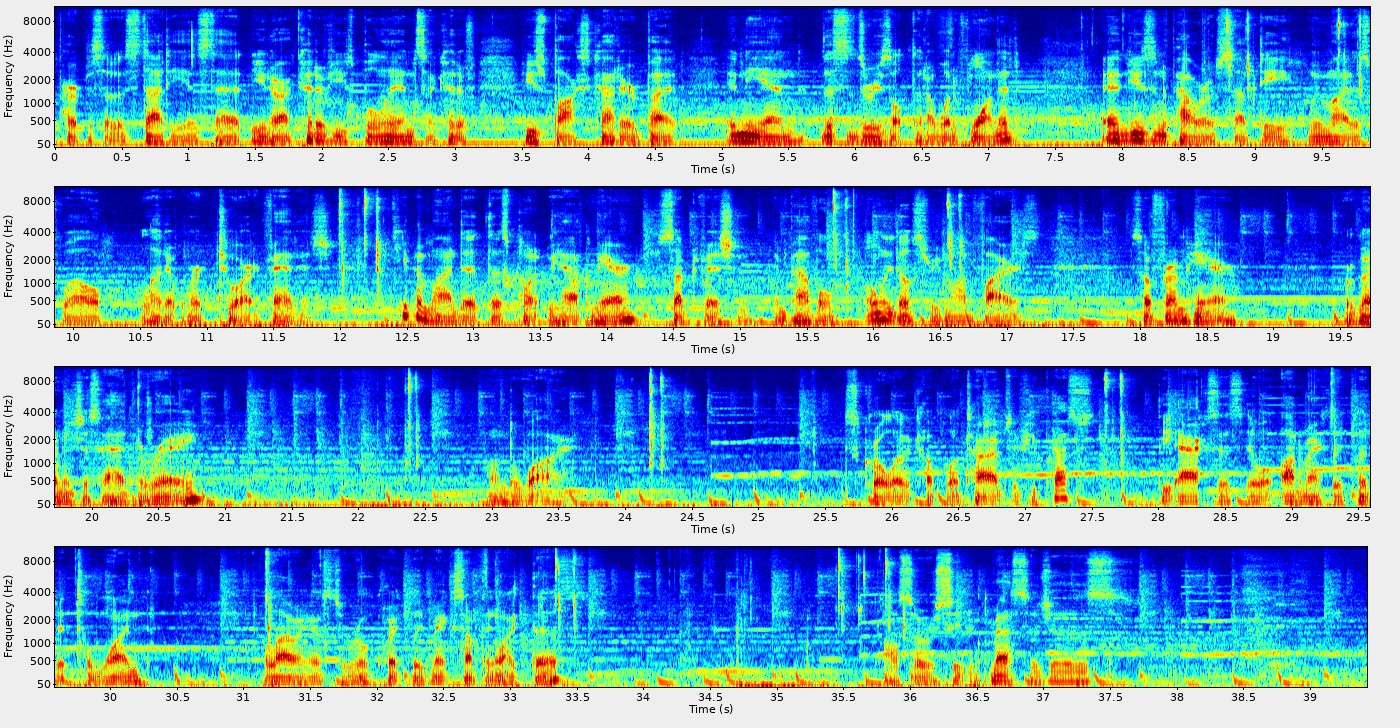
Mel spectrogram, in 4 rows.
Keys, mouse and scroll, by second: 8.1 scroll down 1, 8.8 KP_1, 11.0-11.6 scroll up 1, 12.0 scroll down 2, 15.7 Escape, 16.5 Escape, 18.2 click, 22.4 y, 24.8 scroll up 1, 26.3-26.7 scroll up 1, 27.6 scroll up 1, 27.6 y, 28.3 click, 29.1 scroll down 1, 29.5 shift+middle click, 30.6 scroll up 1, 31.0 scroll down 1, 31.3 shift+middle click, 34.2-35.4 scroll up 1, 35.4 KP_1.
